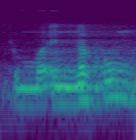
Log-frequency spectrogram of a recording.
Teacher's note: النون مشددة تغن بمقدار كل واحدة حركتين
